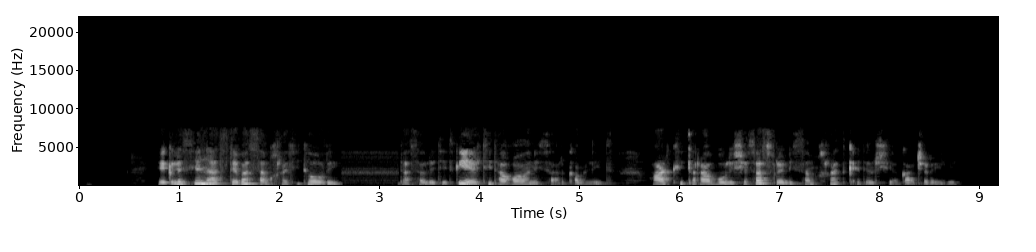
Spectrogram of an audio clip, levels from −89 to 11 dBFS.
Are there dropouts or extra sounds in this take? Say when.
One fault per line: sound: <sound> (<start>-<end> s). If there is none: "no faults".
no faults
